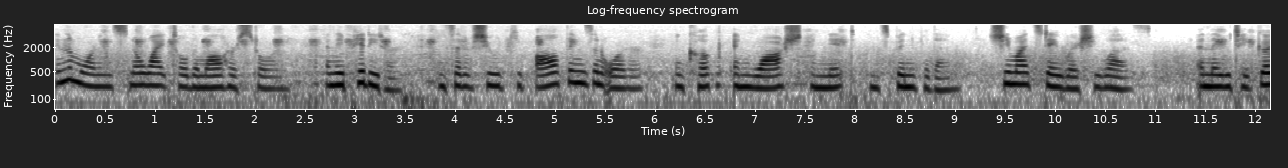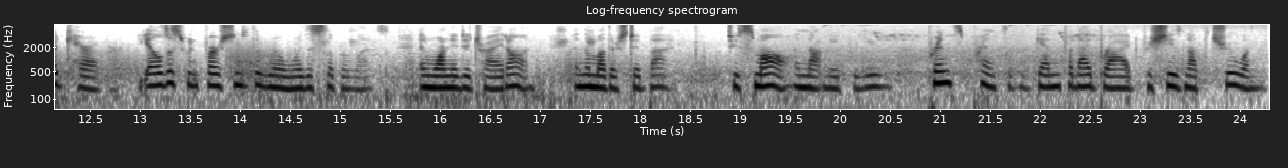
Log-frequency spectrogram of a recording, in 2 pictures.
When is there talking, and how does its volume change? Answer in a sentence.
You can hear the talking from 0.0 to 24.2 s, at a steady volume.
